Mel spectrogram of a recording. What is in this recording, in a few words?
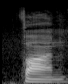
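"faan", Cantonese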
